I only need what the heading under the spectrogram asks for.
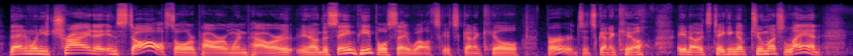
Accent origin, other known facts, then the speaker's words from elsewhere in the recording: Northeast, United States; And, you know, I'm from the Northeast. I had never heard of Juneteenth until like a few years ago.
